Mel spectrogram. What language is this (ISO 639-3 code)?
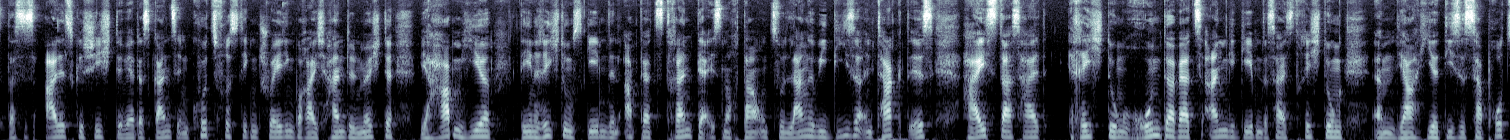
deu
